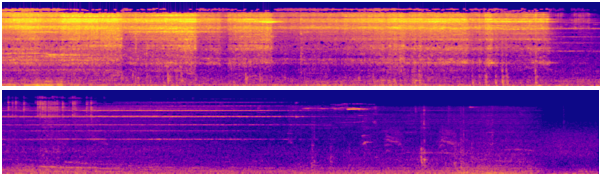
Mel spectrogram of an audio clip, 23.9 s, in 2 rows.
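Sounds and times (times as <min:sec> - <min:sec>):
hiss of train wheels: 0:00.0 - 0:15.1
low train rumble: 0:00.0 - 0:23.9.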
